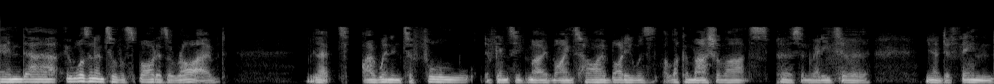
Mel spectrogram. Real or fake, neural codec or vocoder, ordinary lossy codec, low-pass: fake; codec, 24 kHz, 3 kbps, HILCodec; MP3, 24 kbps; 7.2 kHz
